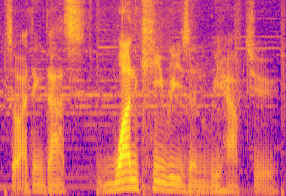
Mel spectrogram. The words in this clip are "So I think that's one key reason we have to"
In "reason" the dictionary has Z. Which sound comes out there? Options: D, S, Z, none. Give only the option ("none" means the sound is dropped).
Z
